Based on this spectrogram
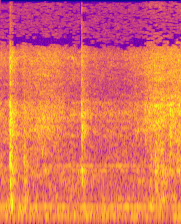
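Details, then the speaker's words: Electric fan that hums when switched on but motor won't turn, blades already removed and shaft very stiff: only a faint steady electrical hum, no blade whoosh; motor powered but shaft seized. "ค่ะวันนี้เราก็มาส่งพัดลมสักตัวครับคือพอดีทีมงานใบพัดลมมาให้ลงเท่ห์ปัญหาดูราก็มันก็คือเวลาเราเปิดswitchจะเปิดมันก็จะดังเหมือนกับว่าไฟไฟเข้าไปแต่ว่ามอเตอร์ไม่หมุนครับ"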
